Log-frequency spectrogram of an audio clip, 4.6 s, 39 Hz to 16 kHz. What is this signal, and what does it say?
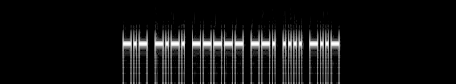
Morse code, heard as a keyed tone, about 44 wpm, 700 Hz. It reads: KC0GHX
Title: USA Call Signs Repeated 3x 45wpm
